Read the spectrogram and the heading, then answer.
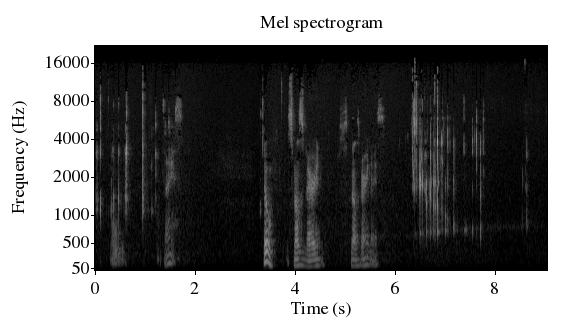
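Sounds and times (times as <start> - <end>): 
speech: 1.4 - 1.8, 3.3 - 5.9
10% beer pouring from a 16-ounce can into a 16-ounce glass: 6.3 - 7.8.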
